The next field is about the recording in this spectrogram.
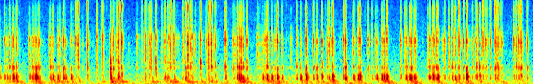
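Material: Plastic.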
